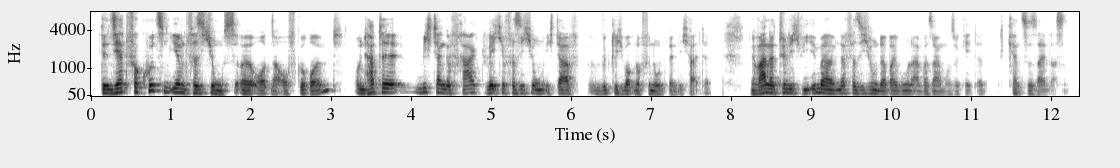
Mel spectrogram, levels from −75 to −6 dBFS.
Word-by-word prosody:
Denn 125 - +8
sie 135 +4 +8
hat 150 0 +2
vor 160 +1 +1
Kurzem 200 -1 +3
ihren 145 -3 +4
Versicherungs 125 -5 +2
äh, - - -4
Ordner 105 -1 -1
aufgeräumt 195 - -3
und 120 -3 +1
hatte 145 +1 +4
mich 150 +1 -4
dann 145 -3 +1
gefragt, 130 +1 -3
welche 130 +1 +3
Versicherung 125 -1 -2
ich - - -9
da 110 -2 0
w 110 - -16 0.2
wirklich 115 +1 -7
überhaupt 105 0 -3
noch 110 - -4
für 105 - -7
notwendig 100 0 -7
halte. - - -11 0.5
Da 105 - -4
war 125 +4 +7
natürlich 130 0 +1
wie 120 - 0
immer 130 -4 +4
'ne 125 +2 -1
Versicherung 115 -2 -3
dabei, 100 0 -3
wo 105 +1 -5
man - - -7
einfach 100 +1 -11
sagen 95 -2 -9
muss: 90 0 -18
„Okay, - - -16
das - - -18 0.3
kannst - - -8
du - - -7
sein - - -11
lassen.“ - - -11
125 Hz, 220 wpm, -23 LUFS, 105-140 Hz, 0.5 s, Denn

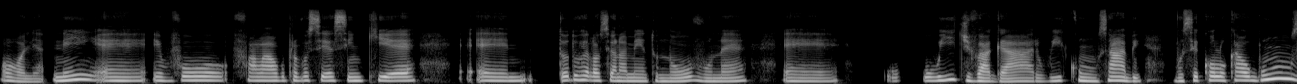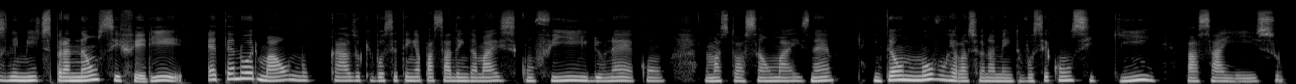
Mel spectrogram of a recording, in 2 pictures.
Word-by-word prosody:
Olha, 135 -7 -2
nem, 200 +4 +4 0.4
eh, - - -10
eu 180 -1 0
vou 185 +2 +2
falar 180 -1 -1
algo 175 0 +2
pra 180 0 -2
você, 180 0 -1
assim, 175 -1 +1
que 180 -1 0
é 175 +2 +3 0.6
é, 175 -1 +1 0.5
todo 190 +4 +1
relacionamento 165 -5 +1
novo, 150 +2 0
né, 150 +4 -1 0.3
eh, 150 +1 -3 0.5
o 155 - -10 0.2
o 170 +1 +1
ir 220 +4 +3
devagar, 150 - +1
o 145 +2 -9
ir 170 +1 -1
com 160 -5 +1
sabe? 165 -2 +2 0.3
Você 155 +3 -1
colocar 185 +1 +2
alguns 220 +5 +5
limites 180 +1 +3
pra 175 -1 +3
não 180 +5 +6
se 205 -4 -2
ferir 170 +2 0 0.2
é 220 - +2
até 225 +3 0
normal 215 -9 +3
no 190 -3 -2 0.2
caso 175 0 -3
que 175 - -13
você 170 +1 -4
tenha 170 -1 -2
passado 170 -1 -2
ainda 165 0 -1
mais 170 +2 -3
com 165 -2 -5
filho, 170 -2 -1
né, 170 0 -2
com 160 -2 -8 0.4
uma 155 +1 0
situação 160 -1 -4
mais, 160 0 -3
né 170 +2 +1 0.4
Então 195 +5 +4
um - - +6
novo 220 +1 +3
relacionamento 160 -3 -2
você 155 +4 -5
conseguir 185 0 -1 0.3
passar 155 0 -3
isso, 140 +1 -7
175 Hz, 140 wpm, -23 LUFS, 160-185 Hz, 0.6 s, não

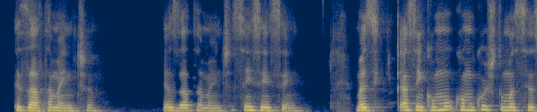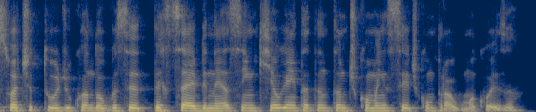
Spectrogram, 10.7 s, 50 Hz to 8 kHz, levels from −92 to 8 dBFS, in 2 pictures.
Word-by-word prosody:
Exatamente 190 -3 +2 0.7
exatamente 190 -1 -1
sim, 230 0 +4
sim, 210 -3 +4
sim. 185 -3 -5 0.5
Mas 210 0 +5 0.2
assim, 230 -1 +6
como 230 +3 +3
como 230 -1 +3
costuma 230 -3 +2
ser 215 0 +2
a - - 0
sua 200 0 +1
atitude 195 -2 -3
quando 185 -1 -2
você 185 -1 0
percebe, 180 -1 0
né. 175 0 -1
Assim, 180 0 -4
que 180 +2 -4
alguém 185 -1 0
tá 185 0 -3
tentando 185 0 -4
te 180 - -13
convencer 180 0 -3
de 175 0 -14
comprar 185 0 -6
alguma - - -7
coisa? 100 -1 -6
190 Hz, 160 wpm, -22 LUFS, 180-205 Hz, 0.7 s, assim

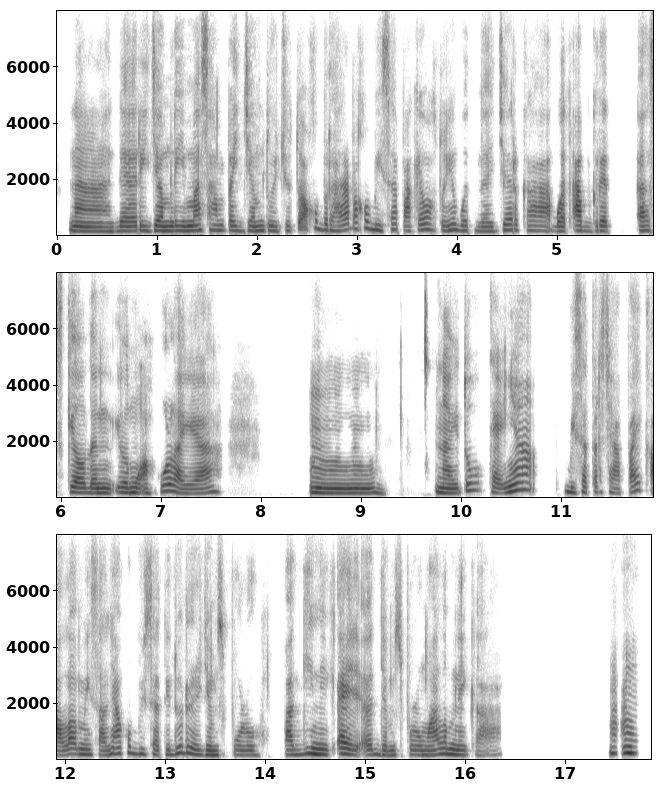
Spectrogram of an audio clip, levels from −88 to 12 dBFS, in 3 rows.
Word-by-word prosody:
nah, 150 -2 +2
dari 160 +2 0
jam 170 -2 +3
5.00 170 +1 +3
sampai 180 -3 -3
jam 165 +2 -1
7.00 170 -1 -6
tuh - - 0
aku 255 - -7
berharap 195 -1 -1
aku 255 - -4
bisa 200 +2 -4
pakai 165 +3 -3
waktunya 195 -2 -2
buat 175 -3 -4
belajar 155 +6 -3
Kak, 175 -1 -3
buat 160 -1 +1
upgrade, 165 0 +1 0.2
eee, 165 - +2
skill 180 -3 +3
dan 165 -1 +4
ilmu 175 -1 +3
aku 210 +8 +1
lah 210 -7 +3
ya. 150 +1 +1 1.1
Mmm, 160 -1 +4 0.5
nah 165 -2 +5
itu 160 +10 -1 0.2
kayaknya 205 +11 +3 0.3
bisa 185 0 -1
tercapai 185 +5 -4
kalau 155 +5 +2
misalnya 180 +2 -1
aku 230 - -5
bisa 190 -3 -4
tidur 205 +7 -2
dari 185 -5 +1
jam 160 -1 +2
10.00 160 -1 -5 0.3
pagi 170 +5 +2
nih 180 -2 +3
ey, 195 -2 +7
eee, 170 - -1
jam 165 -2 -3
10 165 +1 -5
malam 180 +5 +2
nih, 165 - -1
Kak. - - -11 1.1
Mhm. 225 +1 +4
170 Hz, 170 wpm, -22 LUFS, 160-190 Hz, 1.1 s, ey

